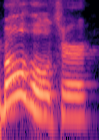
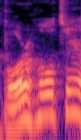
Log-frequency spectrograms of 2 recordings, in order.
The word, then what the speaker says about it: Berhalter: The genius Greg Berhalter changed 7 changes to an 11-man lineup. So it's pronounced Berhalter? I thought it was Berhalter. Berhalter? I always say Burr.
